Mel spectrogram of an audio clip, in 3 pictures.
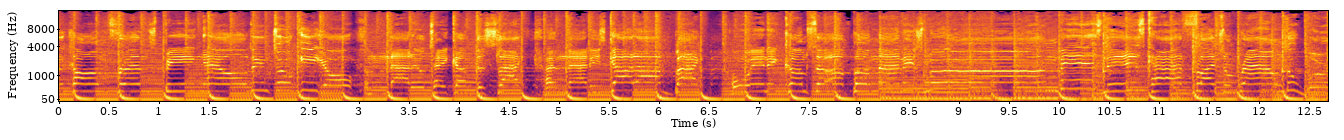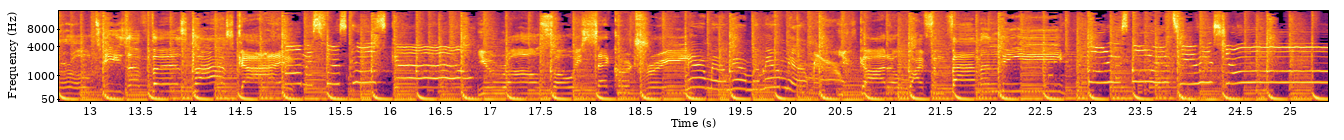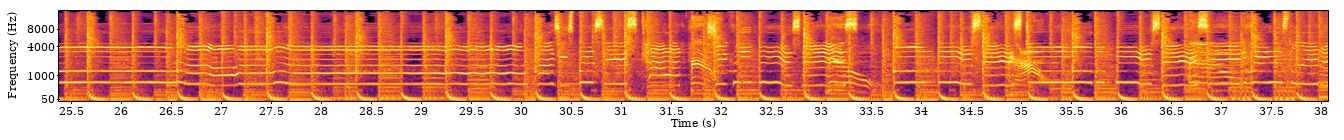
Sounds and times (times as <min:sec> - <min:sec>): Music: 0:00.0 - 0:38.0.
